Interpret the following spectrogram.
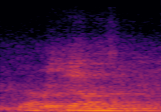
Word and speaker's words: takshami: Sí, Takshami. en el quechua siempre la fuerza de voz tiene la penúltima sílaba.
